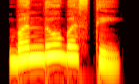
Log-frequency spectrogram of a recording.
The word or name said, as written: ಬಂದೋಬಸ್ತು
